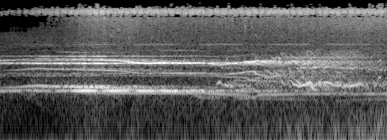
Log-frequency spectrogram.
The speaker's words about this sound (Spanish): los lobos en vez de salir corriendo aullan, te rodean, aullan y cuando acaban de aullar se marchan tan tranquilos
